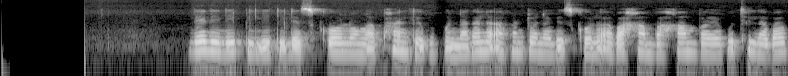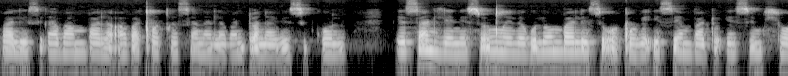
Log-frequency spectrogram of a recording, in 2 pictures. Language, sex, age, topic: North Ndebele, female, 25-35, education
